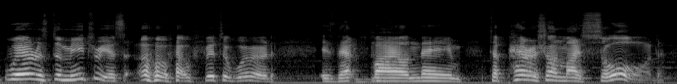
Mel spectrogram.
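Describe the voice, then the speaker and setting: A man's voice: a little high, sing-song, slow pace, creaky, full character voice. A man playing a young lover speaking verse. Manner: declaiming verse. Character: Oberon then Lysander, young nobleman. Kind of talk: amateur home Shakespeare performance.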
